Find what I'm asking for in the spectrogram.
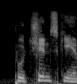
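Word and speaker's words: Poochinski: Peter Boyle played a gruff, sarcastic cop in Puchinsky, which is spelled P-O-O-C-H, Inski. Puchinsky.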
